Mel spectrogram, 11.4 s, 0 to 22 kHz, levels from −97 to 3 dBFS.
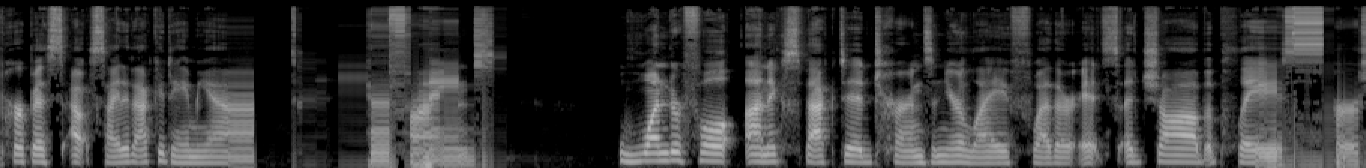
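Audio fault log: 1.91–4.66 s and 10.46–11.39 s: robotic sound from repeated short buffers, ending before "wonderful unexpected turns in" and starting after "it's a job a". The sound turns into a rigid metallic buzz at 93.8 Hz, likely from one roughly 10.7 ms block being replayed while about 70 percent of the real audio is skipped.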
